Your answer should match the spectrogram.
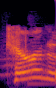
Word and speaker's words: Karen: Karen is spelled the normal way, no goofy Y's or Q's, K-A-R-E-N.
